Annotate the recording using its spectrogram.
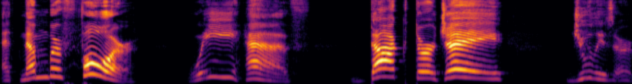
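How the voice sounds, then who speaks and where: Raised, projected male speech, bright and sharp in tone. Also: very clean recording, silent background. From Germany. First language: German. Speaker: podcast host. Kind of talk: casual monologue. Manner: halting.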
